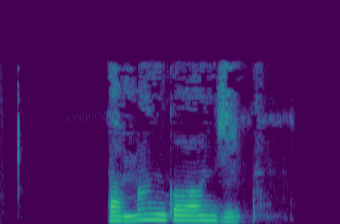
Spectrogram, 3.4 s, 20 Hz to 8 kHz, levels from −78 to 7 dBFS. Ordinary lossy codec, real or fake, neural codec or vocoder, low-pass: MP3, 24 kbps; fake; codec, 44.1 kHz, 2.6 kbps, SNAC; 7.2 kHz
